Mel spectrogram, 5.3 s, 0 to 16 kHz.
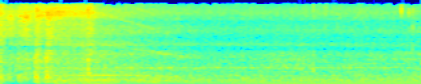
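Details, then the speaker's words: Car whose 2-year-old battery was replaced, starting after fitting a new Fengfan battery: loud, brisk starter whir that catches almost at once and settles into steady running; healthy cranking, unlike the weak start on the old battery. "很明显，这个声音就比较响亮，一下就顶着了。"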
